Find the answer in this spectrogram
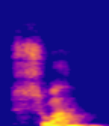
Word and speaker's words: soit: On ne prononce pas le T dans le verbe soit, mais on le prononce dans l'expression soit, soit.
